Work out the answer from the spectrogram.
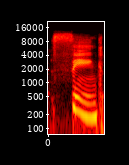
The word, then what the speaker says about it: Cynk: explain this story yes it's called sync or pronounced Sync It's been traded under the ticker symbol c y n k and um the SEC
